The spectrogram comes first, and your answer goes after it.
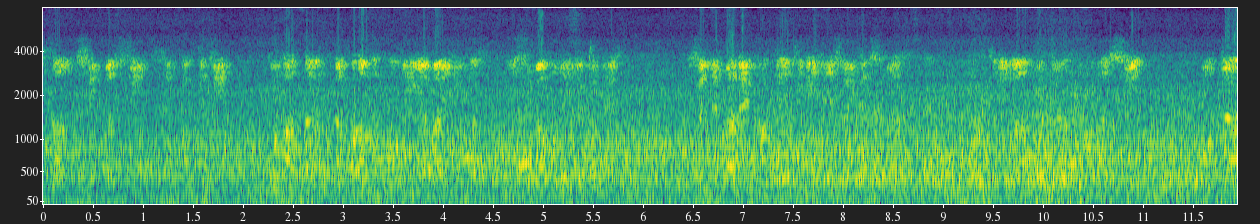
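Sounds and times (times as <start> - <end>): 
moving train car rumble, Hokuso Railway to Toei Asakusa Line: 0.0 - 11.9.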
